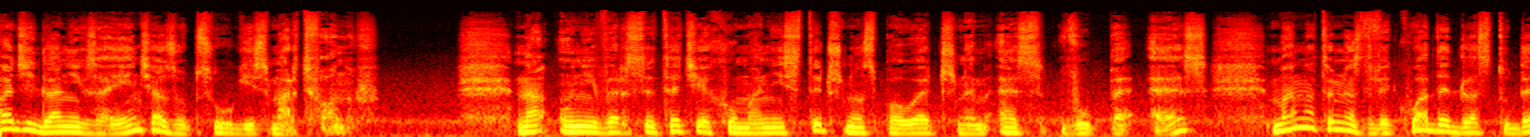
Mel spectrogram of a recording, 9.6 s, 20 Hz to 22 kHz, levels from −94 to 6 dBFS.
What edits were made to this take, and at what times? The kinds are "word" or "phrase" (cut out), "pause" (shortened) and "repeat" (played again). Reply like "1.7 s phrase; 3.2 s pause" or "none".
none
